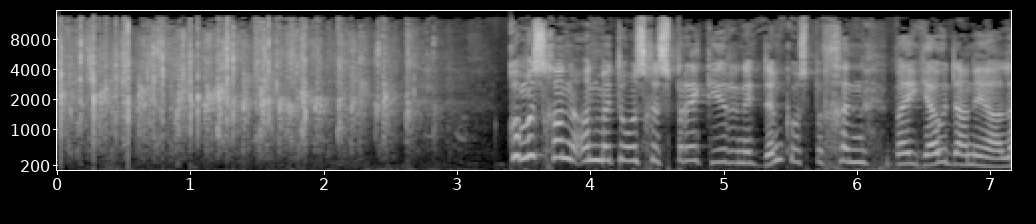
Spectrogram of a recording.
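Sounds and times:
audience applause: 0:00.0 - 0:03.1
speech: 0:03.4 - 0:07.1.

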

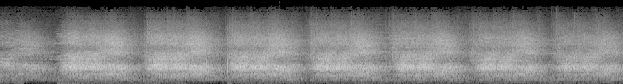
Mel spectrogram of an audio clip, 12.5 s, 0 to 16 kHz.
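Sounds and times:
large rally crowd chanting a slogan: 0:00.0 - 0:12.4.

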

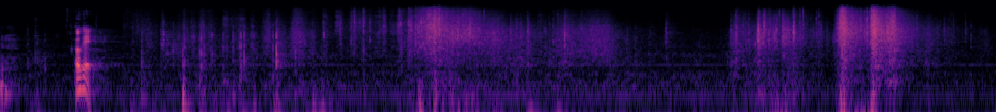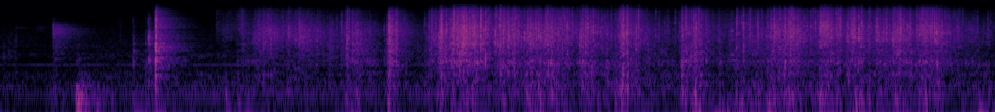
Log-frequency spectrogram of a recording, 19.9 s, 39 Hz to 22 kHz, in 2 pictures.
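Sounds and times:
speech: 0:00.0 - 0:01.0
baking paper crinkling and crumpling into a pan: 0:01.3 - 0:06.6, 0:07.2 - 0:10.0, 0:12.2 - 0:19.9.

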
